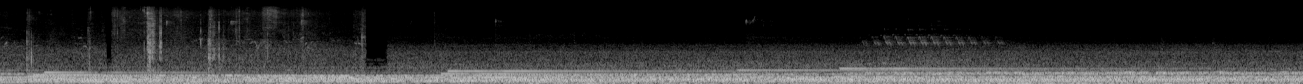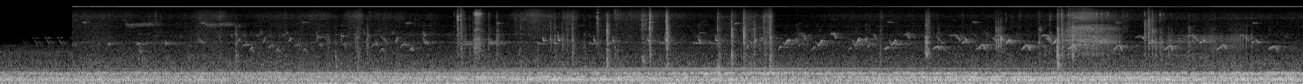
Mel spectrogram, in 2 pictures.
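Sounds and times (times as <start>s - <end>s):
steady low rumble: 0.1s - 26.0s
small birds chirping: 13.4s - 26.0s
scattered clicks: 13.8s - 26.0s.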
